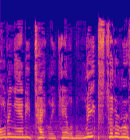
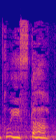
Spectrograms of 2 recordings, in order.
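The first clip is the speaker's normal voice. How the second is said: higher, tearful begging; crying plea; 4 semitones higher, 4 dB louder than usual. A narrator's reading. Andy begs Caleb to stop, crying. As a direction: beg through tears. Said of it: "He's crying".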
